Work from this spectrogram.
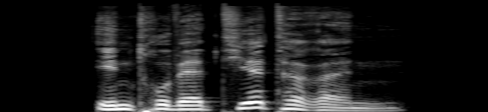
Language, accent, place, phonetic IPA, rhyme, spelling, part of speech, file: German, Germany, Berlin, [ˌɪntʁovɛʁˈtiːɐ̯təʁən], -iːɐ̯təʁən, introvertierteren, adjective, De-introvertierteren.ogg
- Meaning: inflection of introvertiert: 1. strong genitive masculine/neuter singular comparative degree 2. weak/mixed genitive/dative all-gender singular comparative degree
